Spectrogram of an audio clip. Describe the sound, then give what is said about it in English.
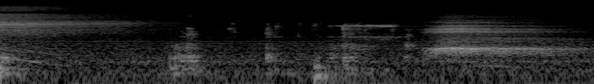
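A deep breath, drawn slowly as a relaxation step, comes through as a soft, airy hiss that swells for about a second near the end, with a few fainter breathy rustles before it; quiet overall. “Take a deep breath”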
